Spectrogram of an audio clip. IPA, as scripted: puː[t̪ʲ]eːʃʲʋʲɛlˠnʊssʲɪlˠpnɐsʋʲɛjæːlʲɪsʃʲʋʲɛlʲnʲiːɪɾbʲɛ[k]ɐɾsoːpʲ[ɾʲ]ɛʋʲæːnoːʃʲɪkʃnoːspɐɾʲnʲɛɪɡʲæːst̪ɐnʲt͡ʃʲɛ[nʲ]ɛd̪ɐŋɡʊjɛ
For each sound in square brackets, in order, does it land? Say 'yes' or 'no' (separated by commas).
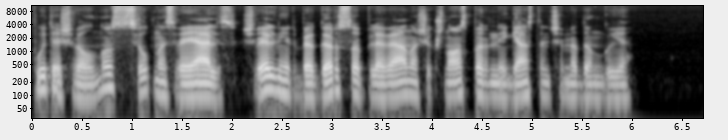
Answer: yes, no, no, no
